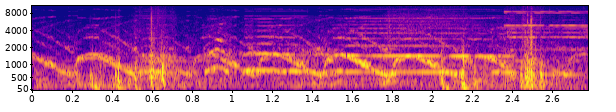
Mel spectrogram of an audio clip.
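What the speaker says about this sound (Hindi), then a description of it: "एम्बुलेंस आ रही है." An ambulance siren wails in the video game It Takes Two, a continuous rising and falling sweep mixed with game sounds and fairly faint throughout, with no talk over it.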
